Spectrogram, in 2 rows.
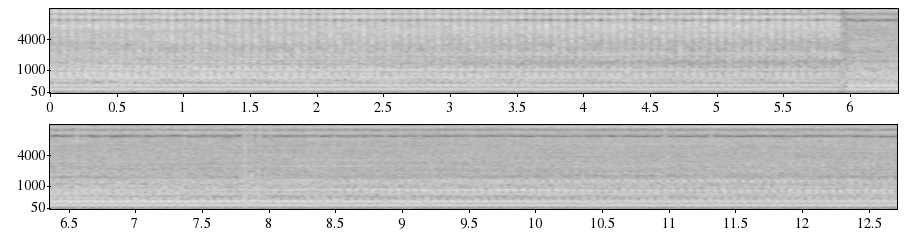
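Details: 60-year-old US-imported Massey Ferguson 98 tractor with factory Detroit Diesel GM 3-71 two-stroke, after significant restoration: steady, even beat at about four pulses a second, no knocks or misses; normal running.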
